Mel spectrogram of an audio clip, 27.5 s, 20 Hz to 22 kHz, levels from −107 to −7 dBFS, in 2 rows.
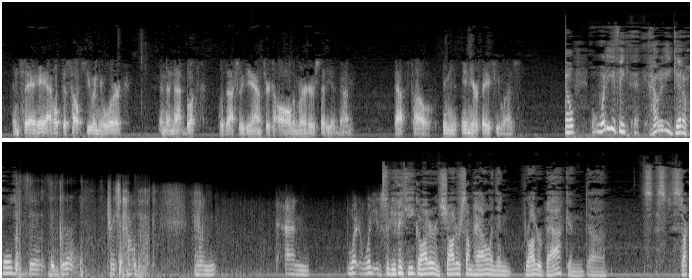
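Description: From 14.05 s to 23.67 s a call bitrate drop makes the sound coarse and watery, with the top end shrinking from 20 kHz to 6 kHz, consistent with a fall from about 128 to 6 kbps. Unlike a plain low-pass filter, the grainy coding roughness worsens and then eases, bottoming out for 4.8 s.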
